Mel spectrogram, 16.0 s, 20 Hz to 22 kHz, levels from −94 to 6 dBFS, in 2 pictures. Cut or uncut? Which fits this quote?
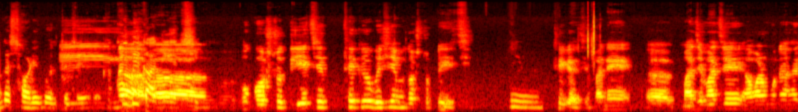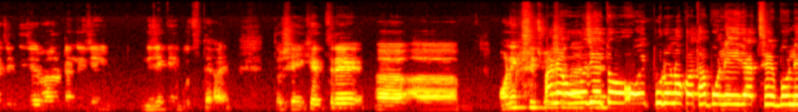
uncut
